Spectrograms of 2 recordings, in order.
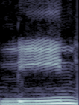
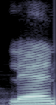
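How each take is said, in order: First: The vowel is a long 'ee'. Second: The vowel is an 'ai' sound. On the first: The speaker calls it right. "लीन पढ़ेंगे" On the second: The speaker calls it wrong. "लैन नहीं पढ़ेंगे, तो ये भी गलत है"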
